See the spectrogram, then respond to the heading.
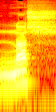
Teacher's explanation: তারপর দেখেন ওয়াও যাবার ওয়া, নুন, এখানে এবার আছে শিন, এখানে কিন্তু সিন নাই, শিন আছে, এই শিনটা উচ্চারণ করবেন জিহ্বার মধ্যভাগ তার বরাবর উপরের তালুতে লাগিয়ে, ওকে, জিহ্বার মধ্যভাগ সোজাসুজি উপরের তালুতে লাগাবেন, দিয়ে শিন এরকম উচ্চারণ করবেন।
